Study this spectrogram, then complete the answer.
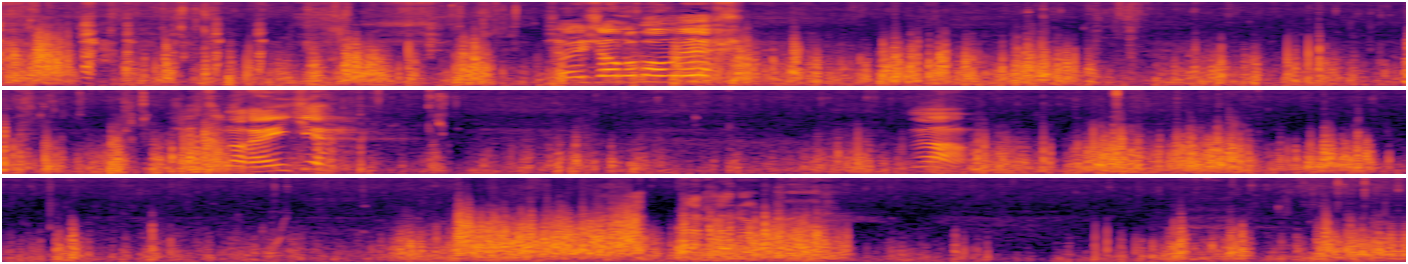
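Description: A dog splashes through shallow water at the edge of a lake.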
